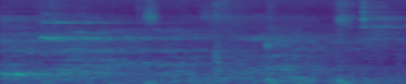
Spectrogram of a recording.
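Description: Indistinct voices echoing in a large sports hall, with a few faint knocks.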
